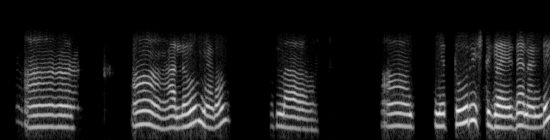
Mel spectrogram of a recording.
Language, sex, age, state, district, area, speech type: Telugu, female, 30-45, Andhra Pradesh, Bapatla, urban, conversation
